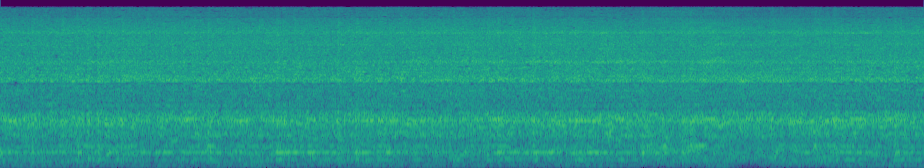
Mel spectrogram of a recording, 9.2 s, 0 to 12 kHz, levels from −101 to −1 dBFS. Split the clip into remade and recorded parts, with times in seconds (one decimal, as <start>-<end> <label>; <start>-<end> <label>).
0.0-6.4 recorded; 6.4-8.3 remade; 8.3-9.2 recorded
